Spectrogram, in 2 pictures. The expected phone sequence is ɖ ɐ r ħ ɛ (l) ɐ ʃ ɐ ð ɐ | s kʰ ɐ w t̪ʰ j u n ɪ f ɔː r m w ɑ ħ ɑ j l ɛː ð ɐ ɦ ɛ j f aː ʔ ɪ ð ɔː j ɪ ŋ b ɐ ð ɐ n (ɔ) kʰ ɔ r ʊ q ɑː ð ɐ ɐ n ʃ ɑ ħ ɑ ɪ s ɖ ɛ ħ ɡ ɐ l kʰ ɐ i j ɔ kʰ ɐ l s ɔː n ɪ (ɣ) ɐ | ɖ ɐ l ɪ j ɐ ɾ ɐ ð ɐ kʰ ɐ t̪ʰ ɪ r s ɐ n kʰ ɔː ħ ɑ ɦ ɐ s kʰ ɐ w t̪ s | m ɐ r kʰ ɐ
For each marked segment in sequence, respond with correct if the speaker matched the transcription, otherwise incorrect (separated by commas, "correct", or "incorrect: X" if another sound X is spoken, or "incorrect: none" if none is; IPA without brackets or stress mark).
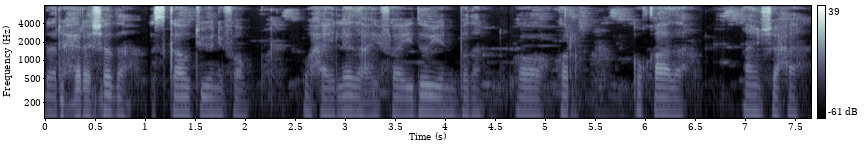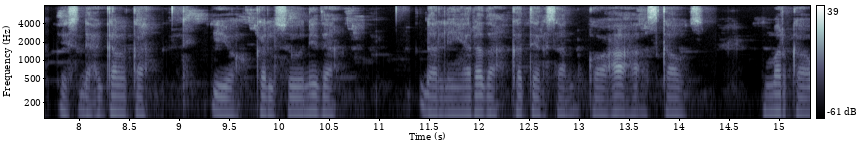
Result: incorrect: ɾ, incorrect: ɔː, incorrect: ð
